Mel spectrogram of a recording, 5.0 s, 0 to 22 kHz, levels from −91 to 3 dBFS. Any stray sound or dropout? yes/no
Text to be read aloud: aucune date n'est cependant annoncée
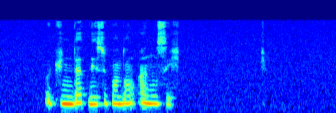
no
